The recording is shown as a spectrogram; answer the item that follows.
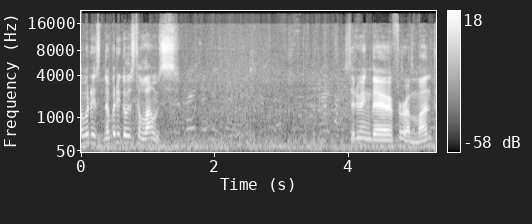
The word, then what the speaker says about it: Laos: I learned yesterday that it's pronounced Lao. Yes, I I've heard that, too. You You leave out the S.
